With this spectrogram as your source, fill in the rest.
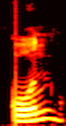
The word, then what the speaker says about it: cône: say it here, but just to see the difference of pronunciation, cône and con.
